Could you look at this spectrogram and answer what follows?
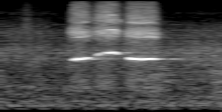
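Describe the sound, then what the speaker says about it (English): Three short, quick whistles in a row from a person calling a dog's attention during training, clear and moderately close against a quiet background. "You can whistle, get their attention."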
